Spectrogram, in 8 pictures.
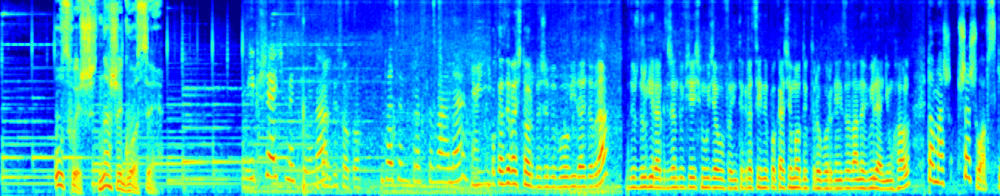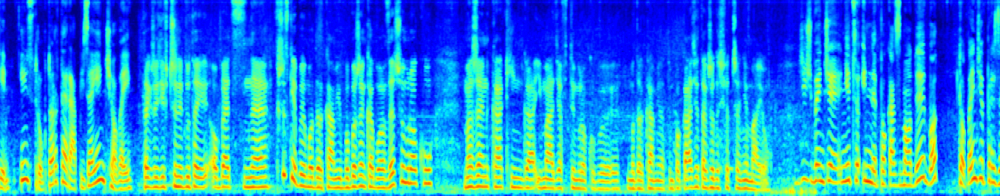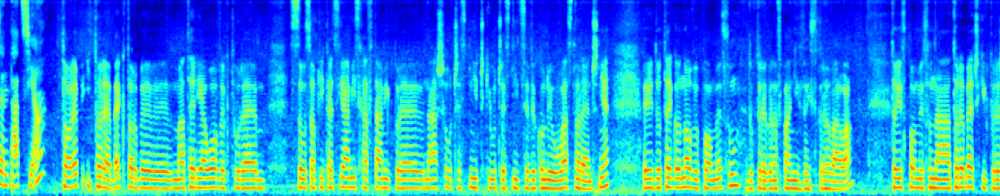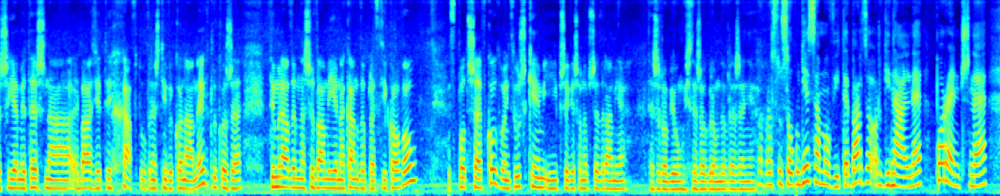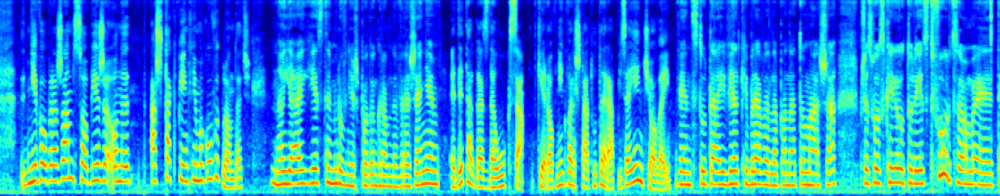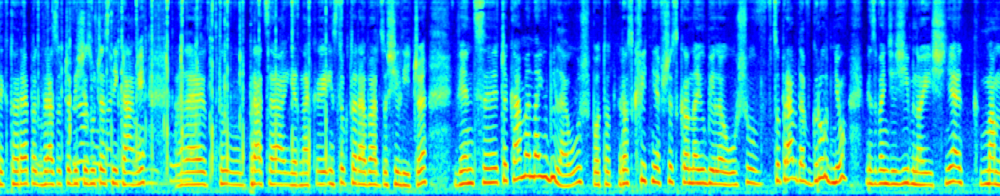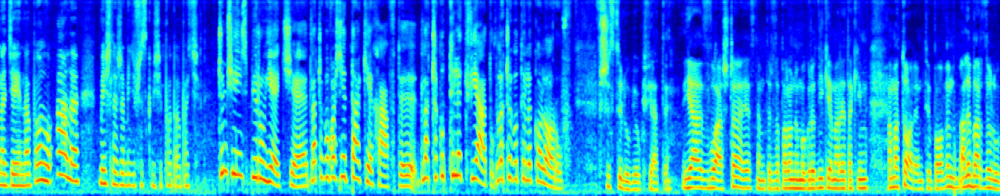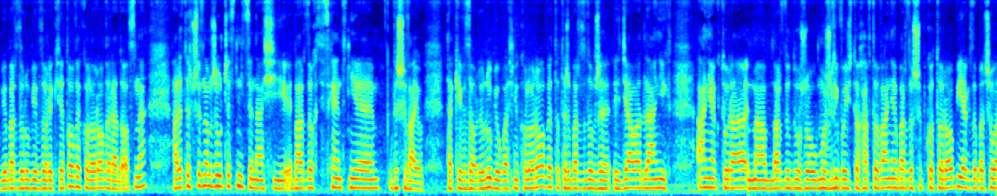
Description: Specjalnie dla Polskiego Radia Rzeszów uczestnicy Warsztatu Terapii Zajęciowej przy ul. Załęskiej w Rzeszowie przygotowali mini pokaz mody, podczas którego zaprezentowali swoje najnowsze dzieła. Są to torby i torebki ozdobione ręcznymi haftami wykonanymi przez uczestników.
